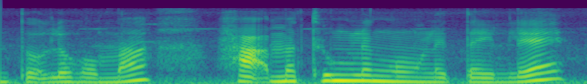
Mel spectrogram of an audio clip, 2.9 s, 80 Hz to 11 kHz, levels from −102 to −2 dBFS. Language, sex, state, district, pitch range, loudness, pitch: Wancho, female, Arunachal Pradesh, Longding, 170-220 Hz, -18 LUFS, 190 Hz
